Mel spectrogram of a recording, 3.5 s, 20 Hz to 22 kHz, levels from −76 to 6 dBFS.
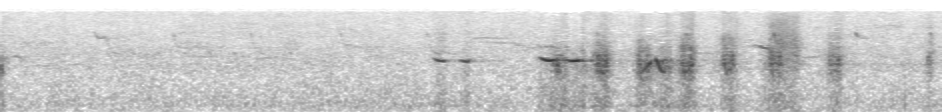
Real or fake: real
